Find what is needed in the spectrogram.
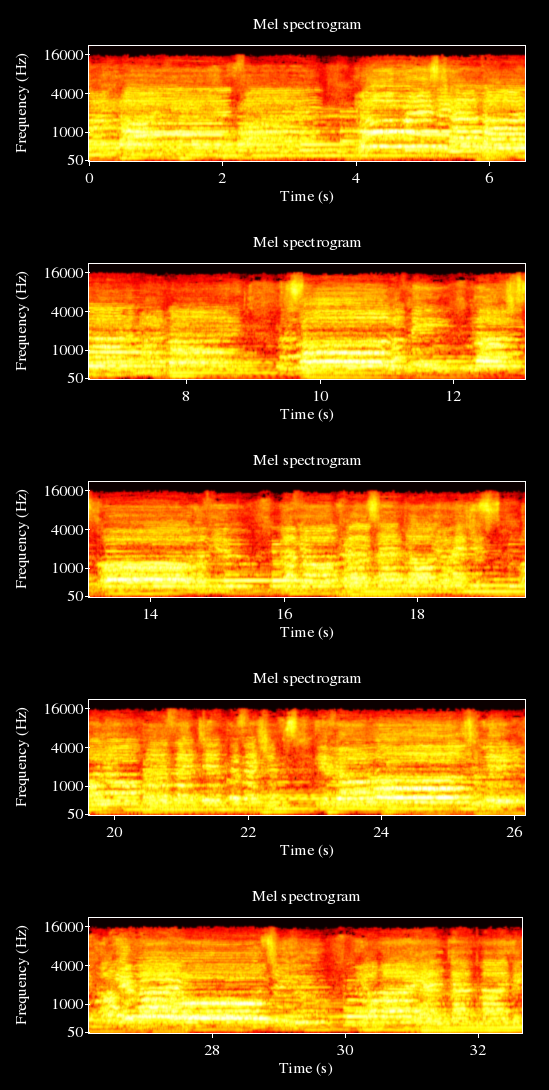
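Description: Mixed choir of men and women singing a song together, with sustained low notes under the melody.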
